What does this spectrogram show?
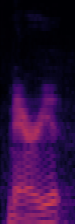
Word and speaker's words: Marriott: Fun fact, did you know how to appropriately pronounce Marriott? Like I think a lot of people, it's like chariot. Marriott like chariot, So just a fun little tidbit.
